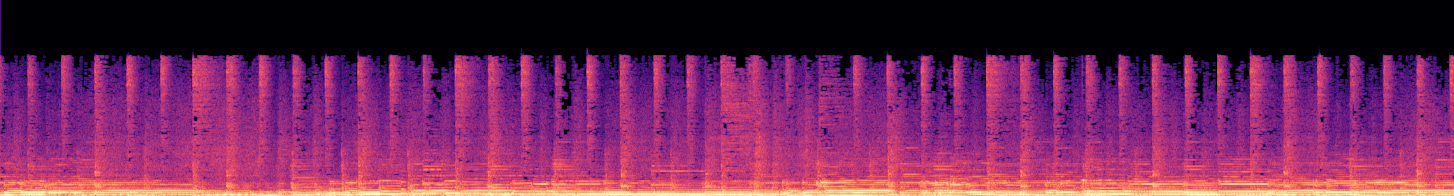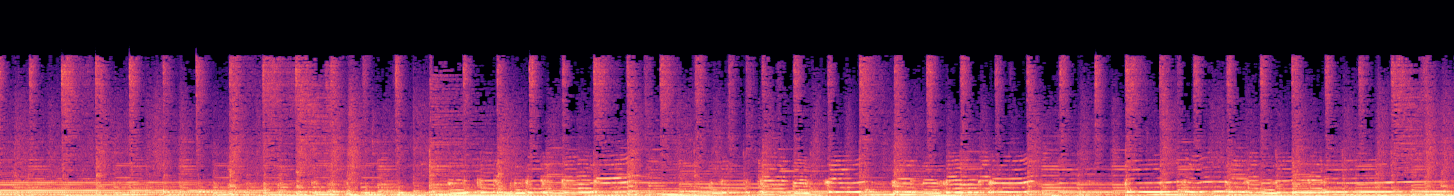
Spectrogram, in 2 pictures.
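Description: Live band playing an instrumental passage: electric guitar over a steady drum-kit beat and bass, with no singing.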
